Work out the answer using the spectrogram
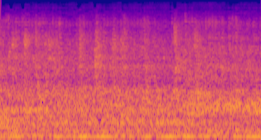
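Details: Porter Cable belt sander that had a loose, slipping belt: a steady, even hum and whir with no slapping or rubbing. Normal running.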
